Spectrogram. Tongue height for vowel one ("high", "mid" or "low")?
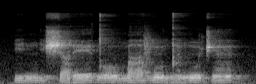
high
